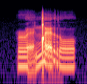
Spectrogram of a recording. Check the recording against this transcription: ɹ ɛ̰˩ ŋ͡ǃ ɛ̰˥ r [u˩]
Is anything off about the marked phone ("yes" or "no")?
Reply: yes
